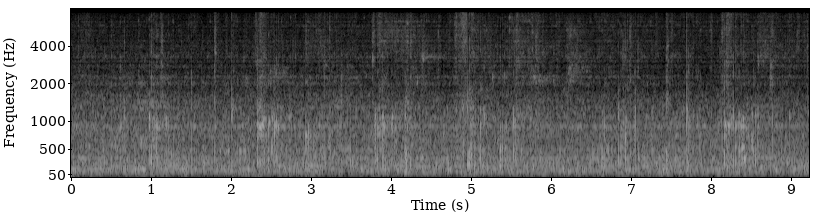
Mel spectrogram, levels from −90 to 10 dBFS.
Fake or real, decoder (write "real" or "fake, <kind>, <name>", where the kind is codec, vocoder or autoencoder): fake, vocoder, HiFi-GAN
